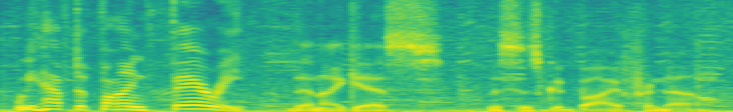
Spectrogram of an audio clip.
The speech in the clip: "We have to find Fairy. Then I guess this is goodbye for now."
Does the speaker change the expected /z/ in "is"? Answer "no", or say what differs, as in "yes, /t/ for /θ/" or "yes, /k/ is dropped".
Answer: no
